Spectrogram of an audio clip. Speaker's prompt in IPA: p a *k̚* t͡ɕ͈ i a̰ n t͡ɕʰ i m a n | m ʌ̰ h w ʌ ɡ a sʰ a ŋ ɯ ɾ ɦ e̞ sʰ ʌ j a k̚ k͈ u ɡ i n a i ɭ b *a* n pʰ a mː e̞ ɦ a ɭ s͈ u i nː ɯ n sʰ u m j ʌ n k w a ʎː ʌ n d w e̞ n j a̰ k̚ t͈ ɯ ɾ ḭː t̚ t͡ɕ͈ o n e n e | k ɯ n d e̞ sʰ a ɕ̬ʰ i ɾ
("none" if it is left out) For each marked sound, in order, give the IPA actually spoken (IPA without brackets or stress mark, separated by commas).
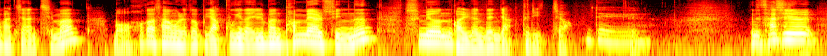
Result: t̚, a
